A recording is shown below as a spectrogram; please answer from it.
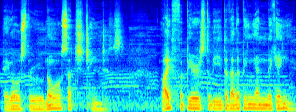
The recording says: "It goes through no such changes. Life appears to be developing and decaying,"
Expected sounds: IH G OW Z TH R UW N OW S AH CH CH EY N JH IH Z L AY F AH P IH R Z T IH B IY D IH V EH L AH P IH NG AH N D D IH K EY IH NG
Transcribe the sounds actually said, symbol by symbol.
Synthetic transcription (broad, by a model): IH G OW Z TH R UW N OW S AH CH CH EY N JH IH Z L AY F AH P IH R Z T IH B IY D IH V EH L AH P IH NG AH N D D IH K EY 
